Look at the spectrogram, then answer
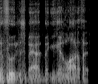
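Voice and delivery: put-on deep voice. Retelling a debate about a last meal at Denny's, quoting Tim's great big deep voice. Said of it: "who had a great big deep voice".

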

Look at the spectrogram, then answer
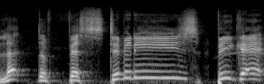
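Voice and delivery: very high, loud, festive shout. Narrating a scene where a character addresses the cheering crowd: shouting above the crowd. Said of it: "And above the crowd, he shouts".

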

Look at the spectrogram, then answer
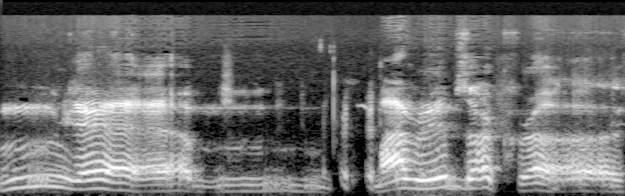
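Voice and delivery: every word dragged out very slowly, complaining. Retelling a childhood game with a brother: Koko B. Ware impression. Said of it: "I did my best Koko impression".

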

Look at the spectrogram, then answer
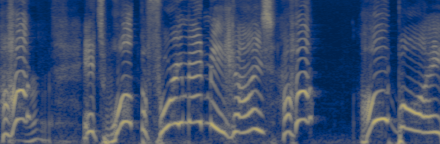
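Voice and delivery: very high-pitched and slow. Joking with friends about an old movie: Mickey Mouse voice. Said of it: "You do a pretty good Mickey".

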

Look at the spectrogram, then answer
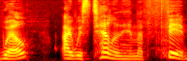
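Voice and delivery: ordinary delivery

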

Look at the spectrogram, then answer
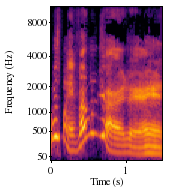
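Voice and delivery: lively, animated, swooping up-and-down sing-song delivery. Retelling what Abby said on coming in: imitating Abby. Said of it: "Abby came in and was like".

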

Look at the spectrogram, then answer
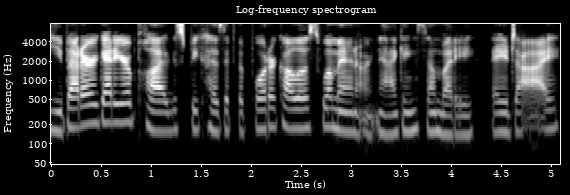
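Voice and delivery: ordinary talk

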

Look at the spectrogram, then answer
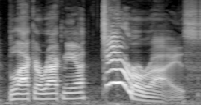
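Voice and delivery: very loud near-squeal on the start of "terrorize". Describing how she says the word, the speaker imitates her squealing the start of 'terrorize'. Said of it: "she kind of almost squeals at the beginning of saying the word terrorize".

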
